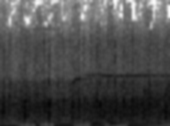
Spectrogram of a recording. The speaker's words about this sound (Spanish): Aplausos, Jack Skellington.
